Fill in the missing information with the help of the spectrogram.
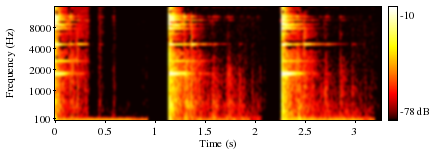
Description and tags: Dropping glass shard 1
Dropping a single glass shard.
Recorded with:
Zoom H4n on 90° XY Stereo setup
Zoom H4n op 120° XY Stereo setup
Octava MK-012 ORTF Stereo setup
The recordings are in this order.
